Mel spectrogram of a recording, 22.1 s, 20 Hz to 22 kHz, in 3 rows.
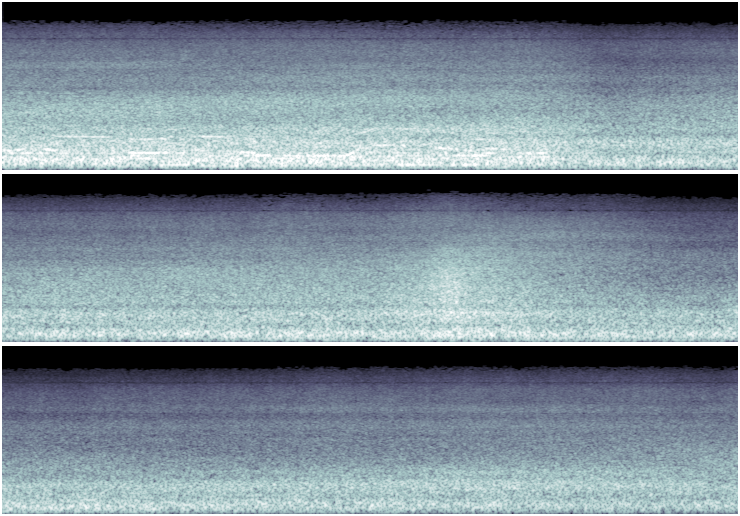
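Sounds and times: ocean waves breaking: 0.0s - 6.6s.

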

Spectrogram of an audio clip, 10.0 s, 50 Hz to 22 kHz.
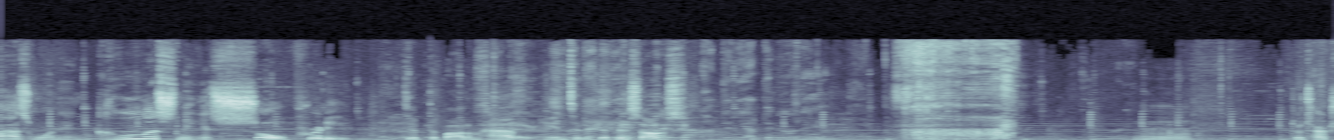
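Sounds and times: background music: 0.0s - 10.0s
person slurping noodles: 6.7s - 7.7s.

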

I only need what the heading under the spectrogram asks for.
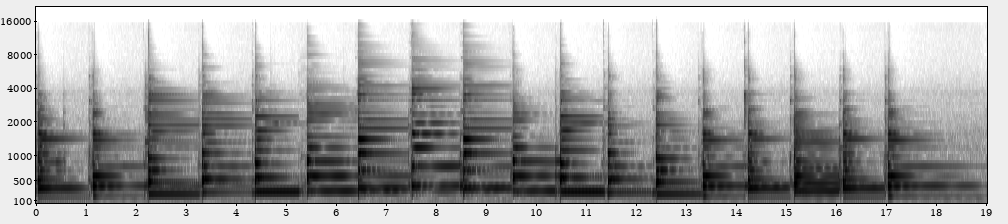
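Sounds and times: banjo picking single notes: 0.0s - 19.0s.

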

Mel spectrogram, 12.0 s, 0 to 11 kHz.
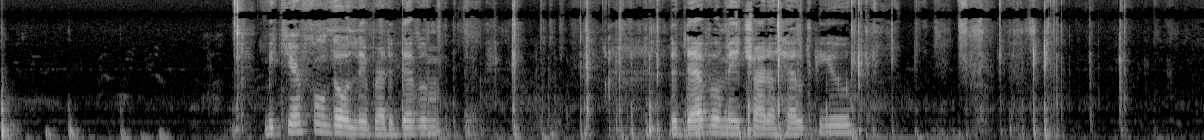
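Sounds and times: cards clicking and tapping: 4.3s - 11.4s.

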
